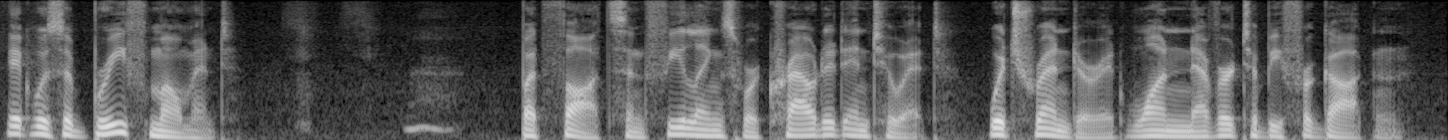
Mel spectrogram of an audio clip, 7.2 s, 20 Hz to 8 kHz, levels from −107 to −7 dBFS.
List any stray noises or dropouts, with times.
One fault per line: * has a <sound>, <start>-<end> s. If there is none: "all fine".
* has a sniff, 1.4-2.4 s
